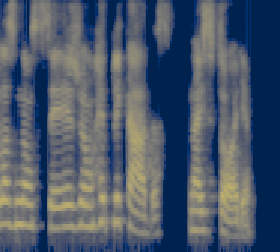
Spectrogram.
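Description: A woman with a fairly high pitch uses a normal speaking voice at a moderate pace with ordinary pitch variation. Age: 50s. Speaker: philanthropist and social entrepreneur. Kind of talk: interview conversation.

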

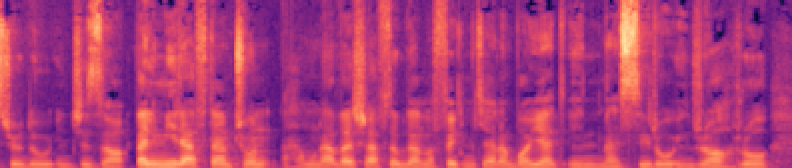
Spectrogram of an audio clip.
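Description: The voice is a man's, dark and mellow in tone. It varies in pitch in an ordinary way. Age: young. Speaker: youth podcaster and theatre actor. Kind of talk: casual monologue.

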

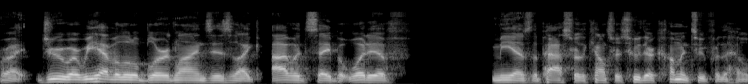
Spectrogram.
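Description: Against a quiet background, a man with an unremarkable speaking voice talks at a fairly quick pace and a fairly low pitch, keeping fairly even intonation. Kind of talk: casual chat.

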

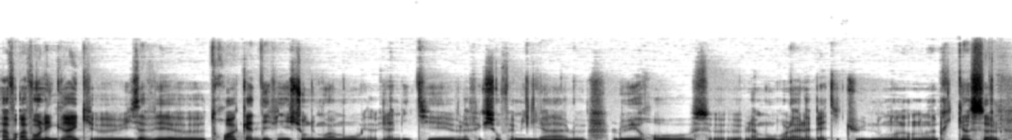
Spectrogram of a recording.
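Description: This man's voice has a dark, mellow tone and a very deep, low pitch. He talks at a moderate pace, with fairly even intonation and very even loudness. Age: 30s. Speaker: author. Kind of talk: casual chat. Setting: studio. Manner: halting.

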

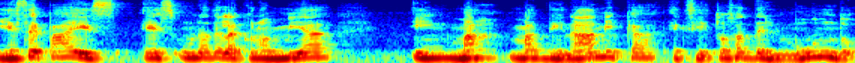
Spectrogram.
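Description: At a fairly slow pace, a man with a fairly high pitch and ordinary pitch variation keeps his loudness very even. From Puerto Rican diaspora, US. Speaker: author and independence activist. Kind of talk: interview. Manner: halting, many fillers and repetitions.

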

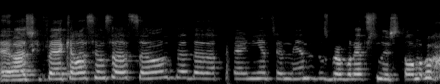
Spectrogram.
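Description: A woman with a high-pitched voice speaks at a moderate pace, keeping her intonation fairly even. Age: 40s. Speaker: interview guest. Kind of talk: interview testimony.

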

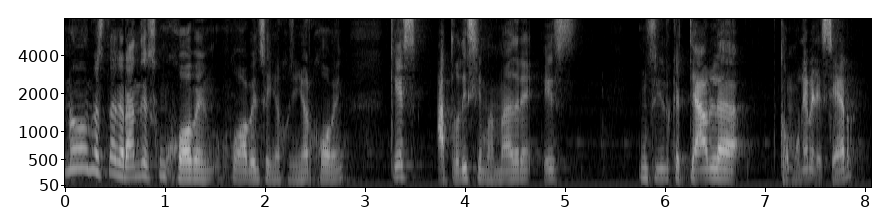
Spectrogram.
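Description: A man with a Mexican accent in an animated tone, fairly high pitch, ordinary pitch variation and a fairly slow pace. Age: 20s. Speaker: podcaster. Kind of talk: casual solo podcast monologue. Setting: at home in his apartment.

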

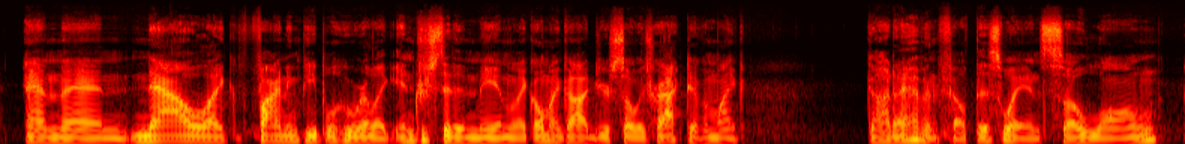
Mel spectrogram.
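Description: In a very clean recording with a silent background, a man uses an ordinary speaking voice at a medium pitch, talking at a fairly quick pace with fairly even intonation. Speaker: podcast host. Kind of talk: casual banter. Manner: casual, joking.

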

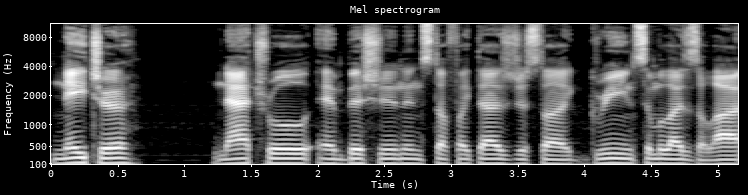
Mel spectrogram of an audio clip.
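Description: On a very clean recording with a silent background, a man speaks at a moderate pace in a monotone, flat intonation with a fairly low pitch. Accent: New York. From Rochester, New York. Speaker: podcast guest. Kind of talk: casual chat. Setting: home.

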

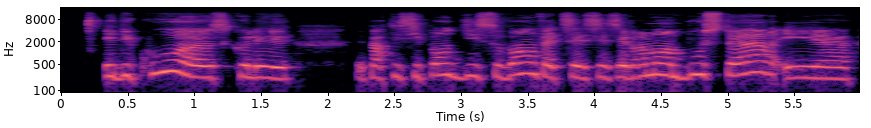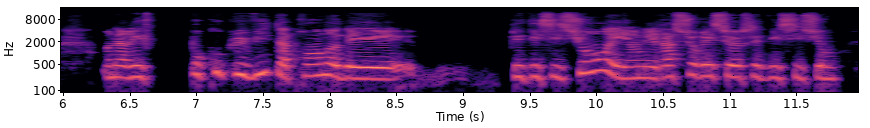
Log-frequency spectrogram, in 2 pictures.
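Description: Against a quiet background, a woman with a slight German accent speaks at a fairly slow pace, her voice somewhat breathy, dark and mellow in tone, fairly high in pitch and fairly even in intonation. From Germany, Bavaria (Regensburg). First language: German (speaking French). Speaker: business coach, former lawyer. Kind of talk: interview. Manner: hesitant, many fillers.

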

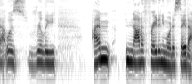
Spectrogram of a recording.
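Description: A woman with an American accent speaks at a fairly slow pace, her medium pitch held in a fairly even intonation. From US Midwest, Wisconsin. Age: 30s. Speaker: sex toy company executive and podcast co-host. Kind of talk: casual chat.

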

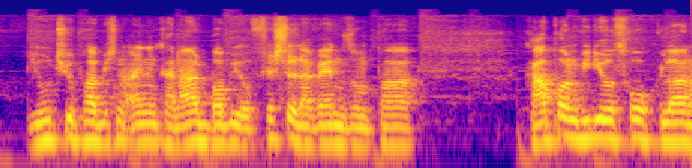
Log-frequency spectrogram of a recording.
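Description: A man talks at a very fast pace with fairly even intonation. Music plays in the background. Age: 20s. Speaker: videographer. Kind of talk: casual interview chat.

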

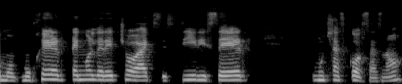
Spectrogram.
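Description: With a normal speaking voice, a woman talks at a fairly quick pace and fairly high pitch, the sound dry and close with no echo on a very clean recording with a silent background. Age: 40s. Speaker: feminist educator and activist. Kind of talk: interview.

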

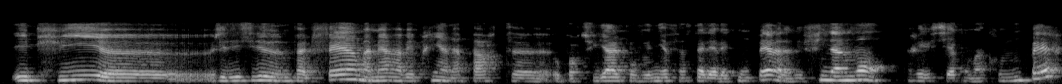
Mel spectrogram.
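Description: A woman speaks at a fairly slow pace with hardly any pauses, in a fairly low pitch with ordinary pitch variation. Noticeable background noise runs underneath. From France, Paris region. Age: 40s. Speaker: podcast guest. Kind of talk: casual chat. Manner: hesitant, many filler sounds.

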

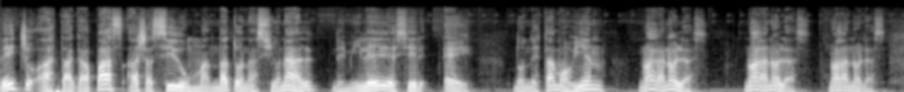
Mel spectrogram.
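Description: A man talks at a fairly slow pace while music plays behind him. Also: fairly high pitch for a man. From Argentina, Chubut (Puerto Madryn). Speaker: political commentator and show host. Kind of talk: casual political commentary on a livestream.

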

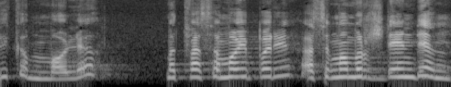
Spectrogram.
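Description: The woman talks at a moderate speed. Her voice sits high. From Bulgaria, Burgas. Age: 80s+. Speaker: guest preacher. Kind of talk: sermon with testimony.

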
